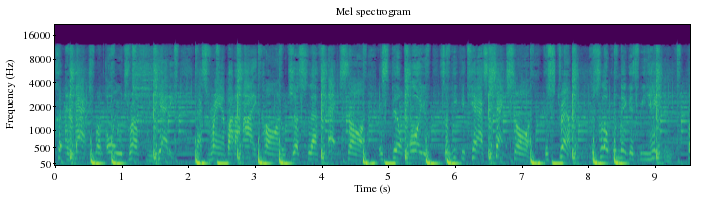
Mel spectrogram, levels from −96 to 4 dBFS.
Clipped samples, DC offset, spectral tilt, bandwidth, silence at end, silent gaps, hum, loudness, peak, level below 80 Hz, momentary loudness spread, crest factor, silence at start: under 0.1%; under 0.1%; -3.5 dB/octave; 13 kHz; 0 s; none; none; -20 LUFS; -2 dBFS; -22 dBFS; 3 LU; 18 dB; 0 s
